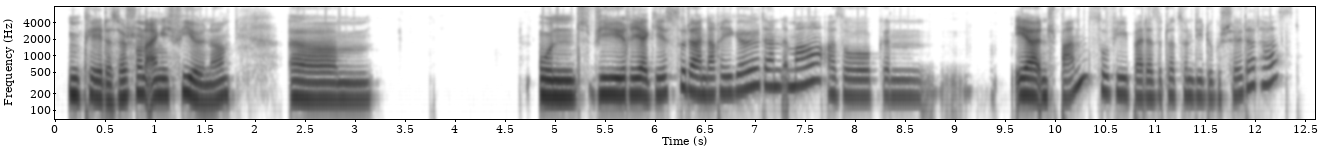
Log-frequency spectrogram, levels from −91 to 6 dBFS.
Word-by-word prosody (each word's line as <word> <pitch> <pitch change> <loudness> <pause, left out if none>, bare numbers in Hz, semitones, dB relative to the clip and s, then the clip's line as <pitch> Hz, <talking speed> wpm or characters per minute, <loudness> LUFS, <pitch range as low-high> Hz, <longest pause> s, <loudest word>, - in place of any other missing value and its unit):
Okay, 185 -2 +2
das 155 +2 -2
ist 175 +1 +2
schon 205 0 +1
eigentlich 190 +1 +3
viel, 185 -8 +3
ne? 170 +5 -1 0.6
Ähm 165 -1 0 1.6
und 180 +1 +4
wie 195 -1 +5
reagierst 195 +2 +1
du 260 - +1
da 215 -3 +3
in 195 - -1
der 195 - -2
Regel 230 +7 -1
dann 275 -1 -3
immer? 310 +6 -1
Also 180 -2 -4
gen 180 +4 -11 0.4
eher 190 0 +6
entspannt, 190 - -2
so 215 -3 -6
wie 195 -1 -3
bei 175 -1 -5
der 175 0 -4
Situation, 180 +1 -8
die 175 -1 -7
du 165 - -8
geschildert 195 - -7
hast? 335 +6 -8
185 Hz, 150 wpm, -21 LUFS, 175-205 Hz, 1.6 s, eher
